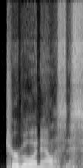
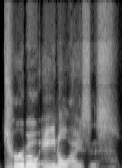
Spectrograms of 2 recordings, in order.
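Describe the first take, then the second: First: It is said as the single word analysis. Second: It is split into two words, anal and ISIS.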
